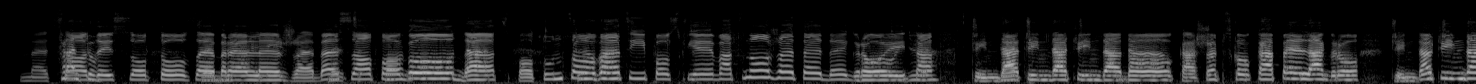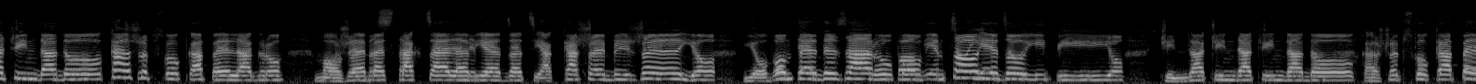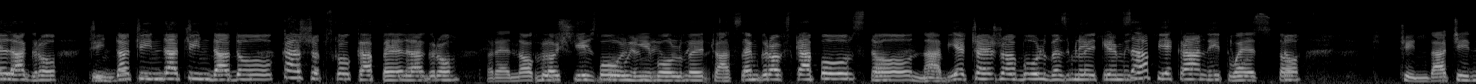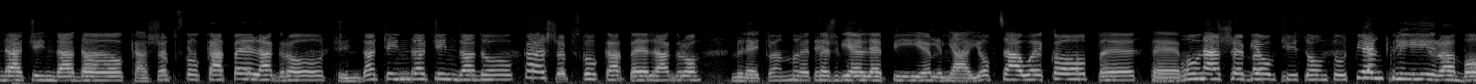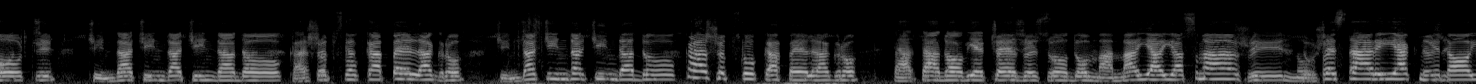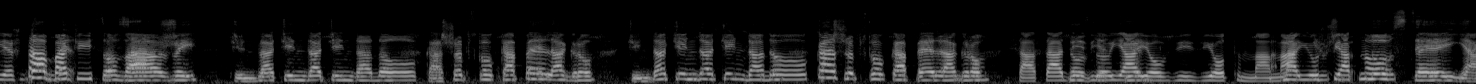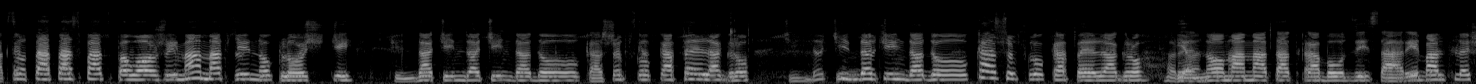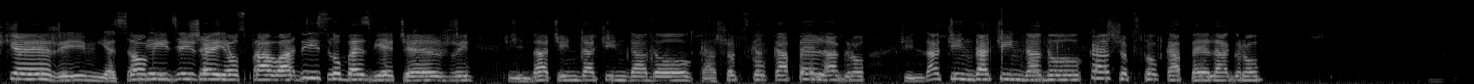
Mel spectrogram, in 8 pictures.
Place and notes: Loryniec - Piosenka Czindo-czindo
Nagrania z badań w ramach projektu : "Dźwiękohistorie. Badania nad pamięcią dźwiękową Kaszubów".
